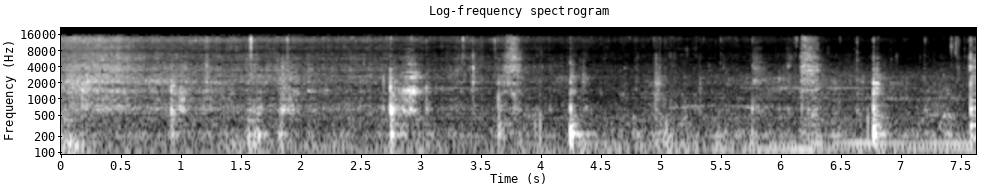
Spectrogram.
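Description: Peanuts roasting in ghee in a pan while tiruvadhirai kali is made, with a light sizzle under irregular scrapes and clicks from the stirring spoon, close and fairly quiet with no speech.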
